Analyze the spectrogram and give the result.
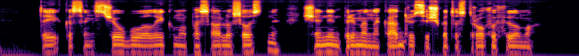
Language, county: Lithuanian, Utena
